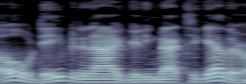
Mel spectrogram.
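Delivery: plain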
